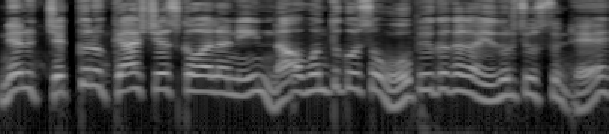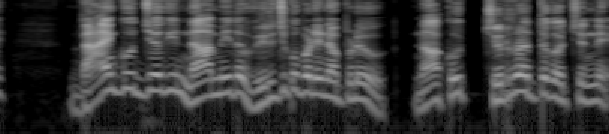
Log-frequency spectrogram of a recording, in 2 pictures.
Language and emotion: Telugu, angry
